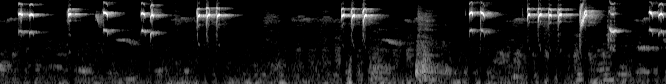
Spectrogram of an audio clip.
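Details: Sunbird (kolibri ninja) full song recorded on an Android phone in Gresik, East Java, used as master song for training birds: short bursts of high, sharp, metallic chirps, often doubled or tripled, separated by brief pauses.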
